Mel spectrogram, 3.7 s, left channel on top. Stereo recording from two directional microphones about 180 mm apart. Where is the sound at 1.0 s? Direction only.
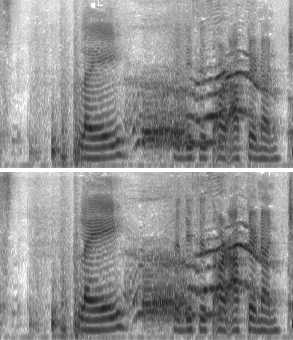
25° right (ahead or behind).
